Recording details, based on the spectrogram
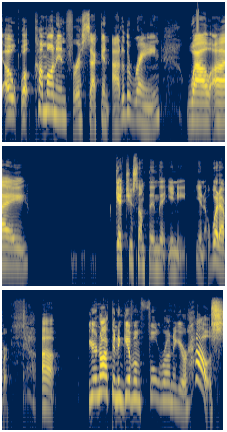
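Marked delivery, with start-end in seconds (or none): none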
